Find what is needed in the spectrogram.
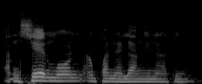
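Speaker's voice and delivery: ordinary talk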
